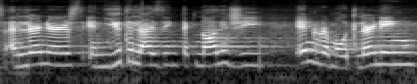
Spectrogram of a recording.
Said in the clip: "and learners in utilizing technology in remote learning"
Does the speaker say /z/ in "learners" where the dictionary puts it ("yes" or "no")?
no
